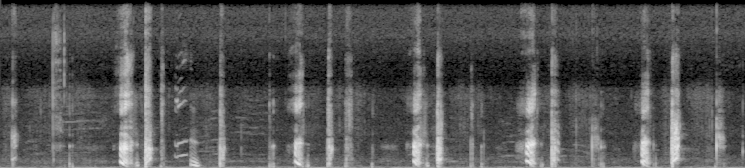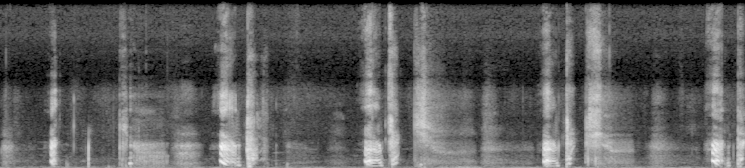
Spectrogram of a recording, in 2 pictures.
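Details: Person with allergies acting up, feeling the urge to sneeze with every breath: rapid run of about twenty short, stifled sneezes with quick catching breaths between them; sneezing fit.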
